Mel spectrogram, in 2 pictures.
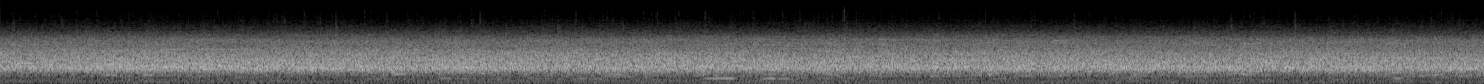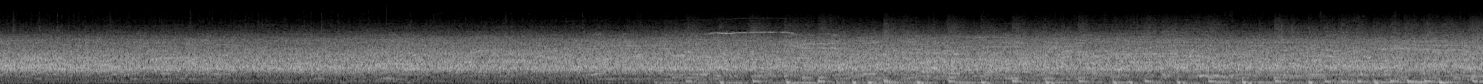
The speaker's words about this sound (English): And once again, the Minnesota Twins are baseball's world champions for the second time in 5 years. It's the world champion Minnesota Twins, and the crowd loves it.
